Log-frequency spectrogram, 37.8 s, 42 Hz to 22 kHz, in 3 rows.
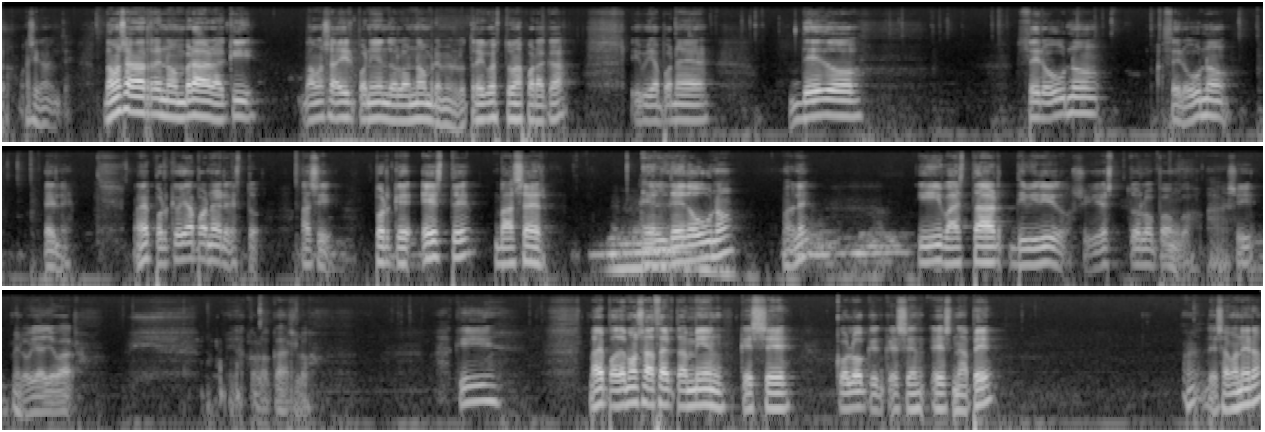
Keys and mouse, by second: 1.0 n, 1.9-4.2 drag, 16.8-18.0 middle drag, 18.1-24.1 middle drag, 25.0-26.5 middle drag, 26.5 g, 28.6-29.8 drag, 29.2 g, 30.5 g, 33.9-35.1 right drag, 34.1 g, 35.3-37.0 drag, 35.4 g.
